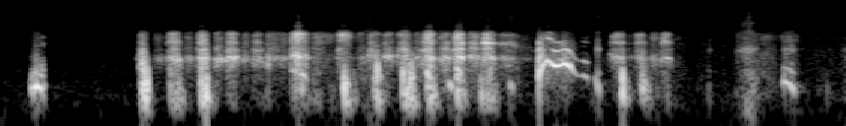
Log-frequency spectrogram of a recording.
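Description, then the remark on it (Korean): A person imitates an excited, happy dog going out for a walk, panting in rapid, breathy bursts with a few whiny vocal squeaks mixed in, fairly loud, pausing briefly before a final short flurry. “그리고 기쁜 강아지. 기쁜. 산책 나갔을 때 아, 나온 아, 강아지.”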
